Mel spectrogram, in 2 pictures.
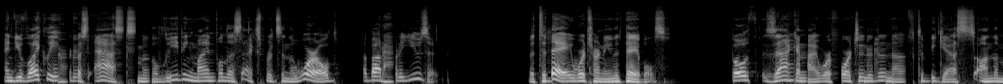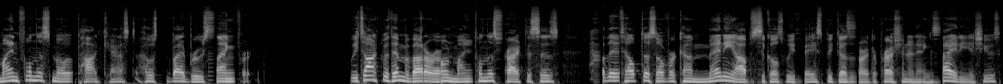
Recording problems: choppy; very; 13% of the speech affected

